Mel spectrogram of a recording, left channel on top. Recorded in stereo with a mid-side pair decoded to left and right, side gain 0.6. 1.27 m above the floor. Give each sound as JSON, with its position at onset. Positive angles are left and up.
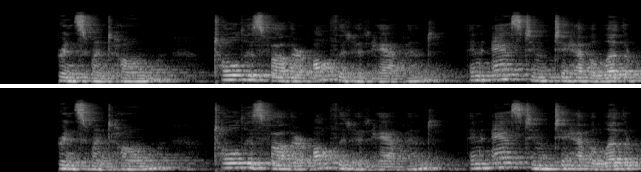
{"t": 0.6, "sound": "a woman speaking", "azimuth_deg": 15, "distance_m": 3.0}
